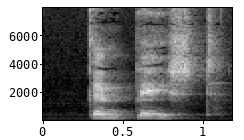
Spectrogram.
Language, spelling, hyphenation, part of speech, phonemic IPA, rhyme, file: Dutch, tempeest, tem‧peest, noun, /tɛmˈpeːst/, -eːst, Nl-tempeest.ogg
- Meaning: 1. tempest, storm 2. hard time, dire straits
